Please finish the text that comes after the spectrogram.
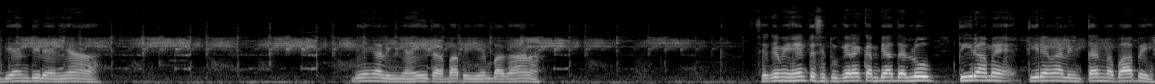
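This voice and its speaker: A man, narrating a haircut in his small barbershop in an excited, slangy way, repeating words for hype. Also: on the high side. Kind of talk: casual haircut vlog narration.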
